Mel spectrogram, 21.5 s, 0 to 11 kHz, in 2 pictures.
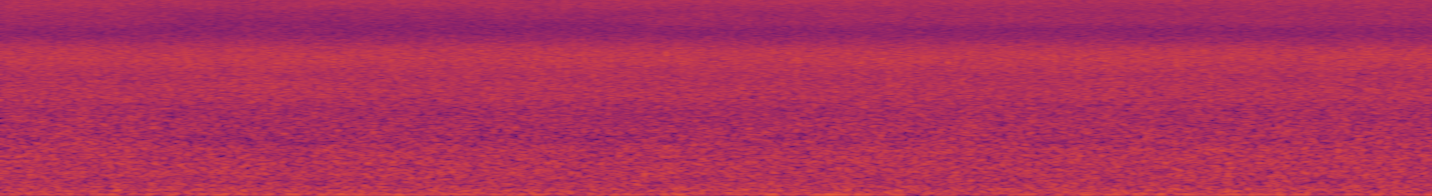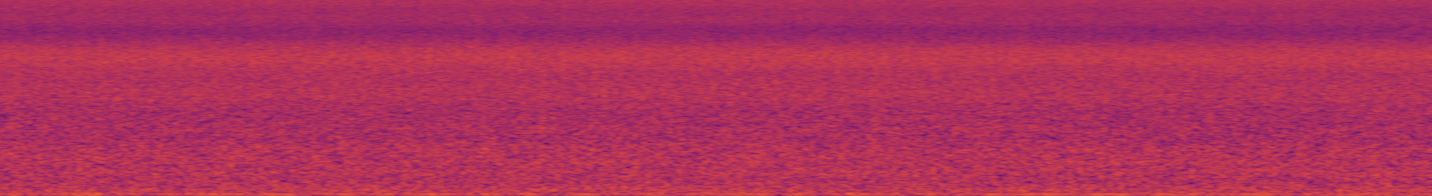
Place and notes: Zhonggua River, Puli Township 桃米里 - Stream
Stream sound
Binaural recordings
Sony PCM D100+ Soundman OKM II
Puli Township, Nantou County, Taiwan, April 2016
